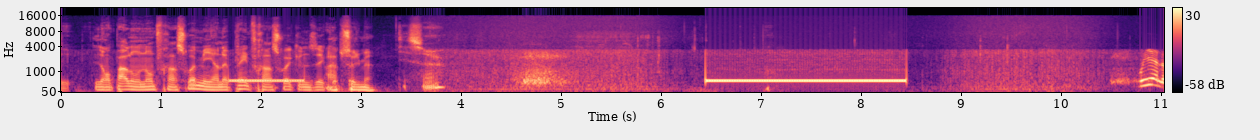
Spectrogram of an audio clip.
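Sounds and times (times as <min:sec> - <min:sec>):
speech: 0:00.0 - 0:04.1
noise: 0:00.0 - 0:11.0
steady telephone tone from a call being placed: 0:01.6 - 0:02.4, 0:06.4 - 0:08.5.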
